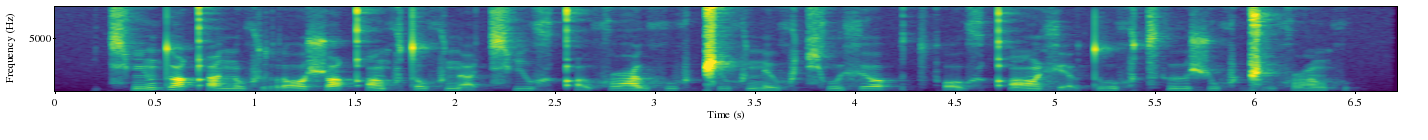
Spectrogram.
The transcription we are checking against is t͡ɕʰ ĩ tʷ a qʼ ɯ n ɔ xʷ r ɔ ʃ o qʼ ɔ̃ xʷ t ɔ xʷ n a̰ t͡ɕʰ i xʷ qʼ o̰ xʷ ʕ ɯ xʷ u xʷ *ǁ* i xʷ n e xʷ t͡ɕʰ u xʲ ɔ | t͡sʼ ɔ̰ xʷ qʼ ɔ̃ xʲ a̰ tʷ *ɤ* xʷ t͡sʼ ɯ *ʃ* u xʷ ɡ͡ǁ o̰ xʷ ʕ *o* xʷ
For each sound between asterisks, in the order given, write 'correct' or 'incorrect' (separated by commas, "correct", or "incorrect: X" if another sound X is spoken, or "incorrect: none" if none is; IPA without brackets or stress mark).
correct, correct, correct, incorrect: õ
